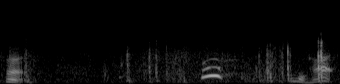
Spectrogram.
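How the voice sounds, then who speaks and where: A man's voice: fairly high pitch, huge pitch swings, slow, phone-quality sound, noisy background. A man vlogging on a rocky lakeshore hike, talking in a sing-song, playful way to his dog. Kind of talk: playful outdoor vlog narration. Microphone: phone camera.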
